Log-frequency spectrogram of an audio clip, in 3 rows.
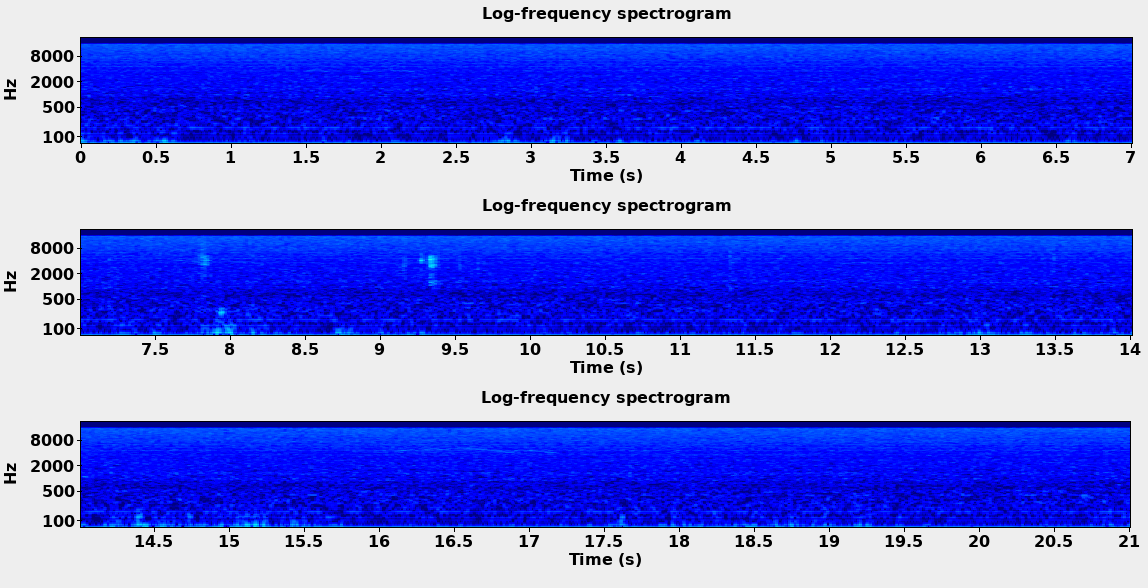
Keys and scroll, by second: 7.1 space.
